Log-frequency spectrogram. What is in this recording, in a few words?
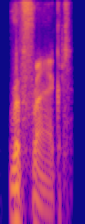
"refract", British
